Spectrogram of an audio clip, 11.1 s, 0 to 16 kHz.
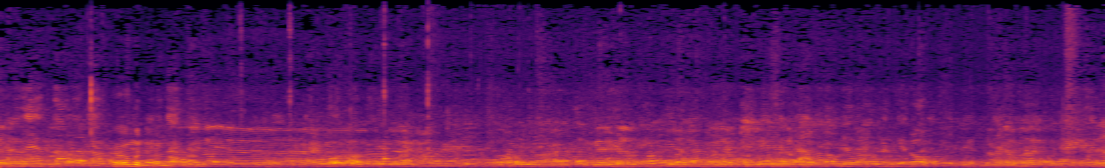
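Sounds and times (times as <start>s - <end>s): background chatter of people: 0.0s - 11.0s.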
